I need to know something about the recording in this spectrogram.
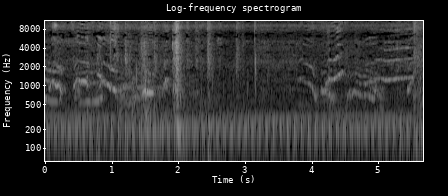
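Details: Street-dog puppy Lulu nursing from its mother, giving thin high whimpers and squeaks that rise and fall in short wavering slurs, scattered through the clip over a steady low pulsing hum.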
